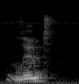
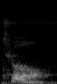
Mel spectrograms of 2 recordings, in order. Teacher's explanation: in the light one usually the tongue tip part is preceding the tongue body part whereas in the dark one you tend to get this tongue body movement happening before the tongue tip movement is complete and it has a very different sound sometimes written that dark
